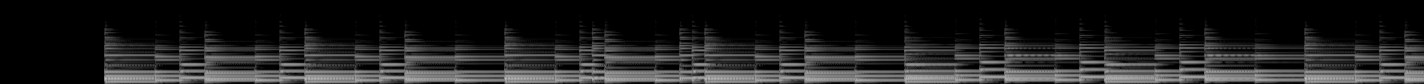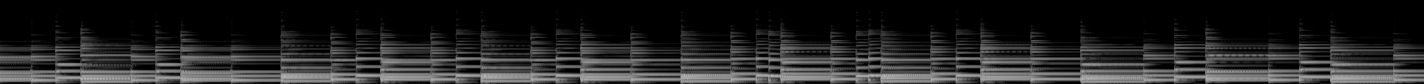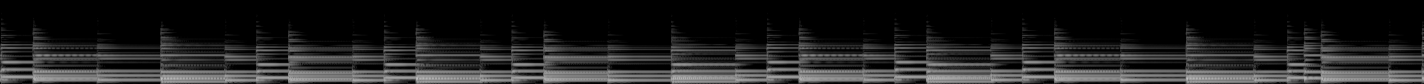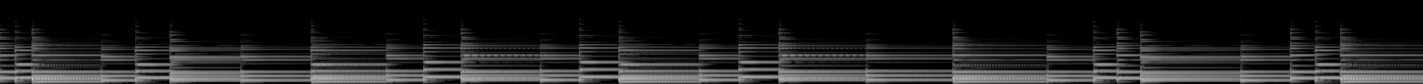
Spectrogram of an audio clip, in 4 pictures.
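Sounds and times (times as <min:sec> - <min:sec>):
guitar piece: 0:01.1 - 0:56.9.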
